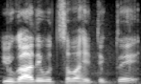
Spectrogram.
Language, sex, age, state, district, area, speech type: Sanskrit, male, 18-30, Karnataka, Chikkamagaluru, rural, spontaneous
